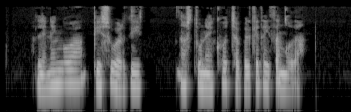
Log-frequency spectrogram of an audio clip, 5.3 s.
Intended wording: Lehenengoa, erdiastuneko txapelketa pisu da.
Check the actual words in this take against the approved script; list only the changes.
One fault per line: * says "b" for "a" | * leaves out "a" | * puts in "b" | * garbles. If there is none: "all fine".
* puts in "pisu"
* says "izango" for "pisu"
